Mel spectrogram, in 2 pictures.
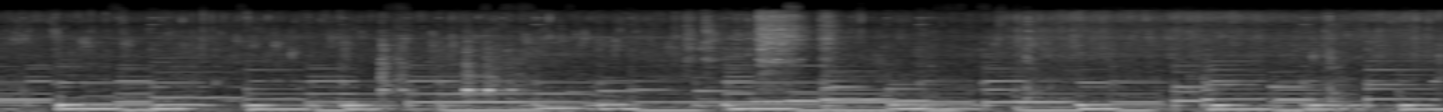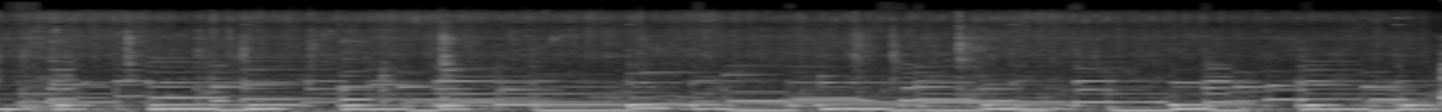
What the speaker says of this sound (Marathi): आता सर्वप्रथम आपण याच्यामध्ये कांदा टाकलाय तेलामध्ये. हा व्यवस्थित परतून घ्यायचा आहे.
